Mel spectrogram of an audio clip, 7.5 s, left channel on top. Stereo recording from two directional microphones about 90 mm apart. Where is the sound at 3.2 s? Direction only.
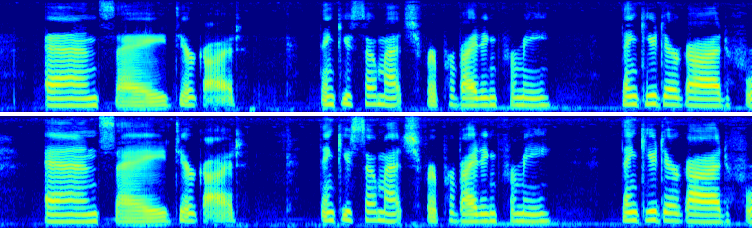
35° left (ahead or behind); by 5.2 s 15° left (ahead or behind).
